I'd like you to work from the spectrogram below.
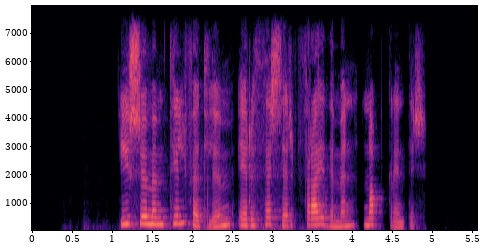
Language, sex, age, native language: Icelandic, female, 30-39, Icelandic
